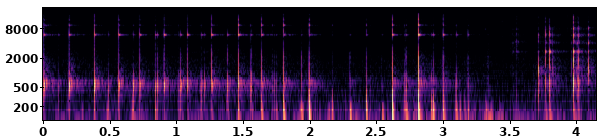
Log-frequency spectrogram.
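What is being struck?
Glass jar with metal screw lid.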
